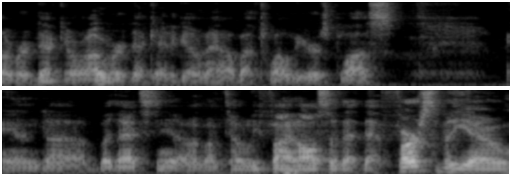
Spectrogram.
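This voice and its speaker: A man talks fairly quickly, his pitch fairly low. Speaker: self-employed vlogger. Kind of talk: personal monologue to camera. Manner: fast; halting, many filler words.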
